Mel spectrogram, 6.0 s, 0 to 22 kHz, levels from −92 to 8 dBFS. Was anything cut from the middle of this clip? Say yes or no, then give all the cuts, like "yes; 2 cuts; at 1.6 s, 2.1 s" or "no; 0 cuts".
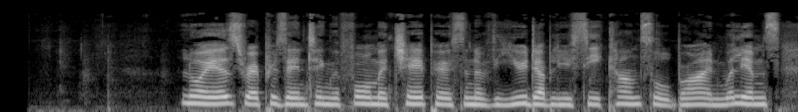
no; 0 cuts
